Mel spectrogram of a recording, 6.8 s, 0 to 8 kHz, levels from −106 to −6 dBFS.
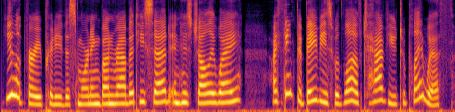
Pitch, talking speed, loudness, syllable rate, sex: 265 Hz, 230 wpm, -16 LUFS, 5.2 syllables/s, female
